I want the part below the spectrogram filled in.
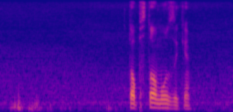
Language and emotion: Russian, neutral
